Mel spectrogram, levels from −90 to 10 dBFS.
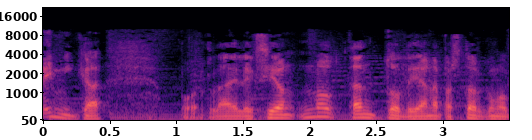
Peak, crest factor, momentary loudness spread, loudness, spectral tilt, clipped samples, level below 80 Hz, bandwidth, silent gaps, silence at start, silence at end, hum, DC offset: -10 dBFS; 18 dB; 15 LU; -27 LUFS; -6 dB/octave; under 0.1%; -46 dBFS; 10 kHz; none; 0 s; 0 s; none; under 0.1%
